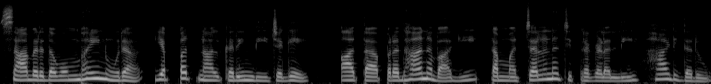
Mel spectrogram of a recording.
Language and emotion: Kannada, neutral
